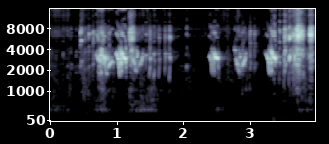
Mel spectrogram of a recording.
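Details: Budgies chirp and chatter: a buzzy run of notes, a short pause, then three separate bright chirps, and a final burst of rasping calls.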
